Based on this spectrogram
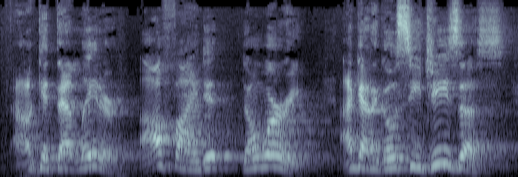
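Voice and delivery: loud, high, hurried resolve; eager urgency. Acted. Blind man throws aside his cloak for Jesus, urgent. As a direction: brush it off loudly, eager to go.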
